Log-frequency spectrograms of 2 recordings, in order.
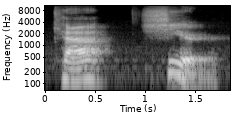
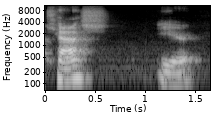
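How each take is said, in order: First: The stress is on the last syllable. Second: The stress is on the first syllable. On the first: The speaker calls it right. "our emphasis is actually going to be on the last one" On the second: The speaker calls it wrong. "It's not cash ear"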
